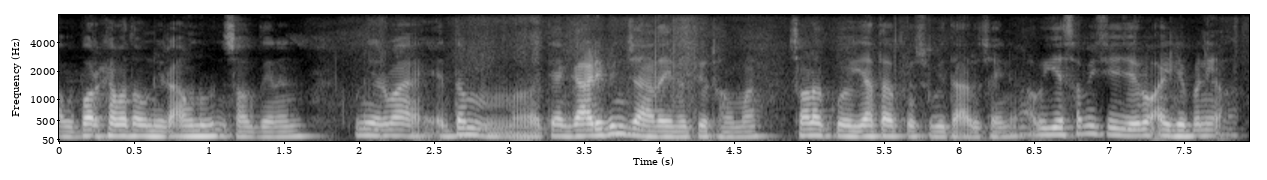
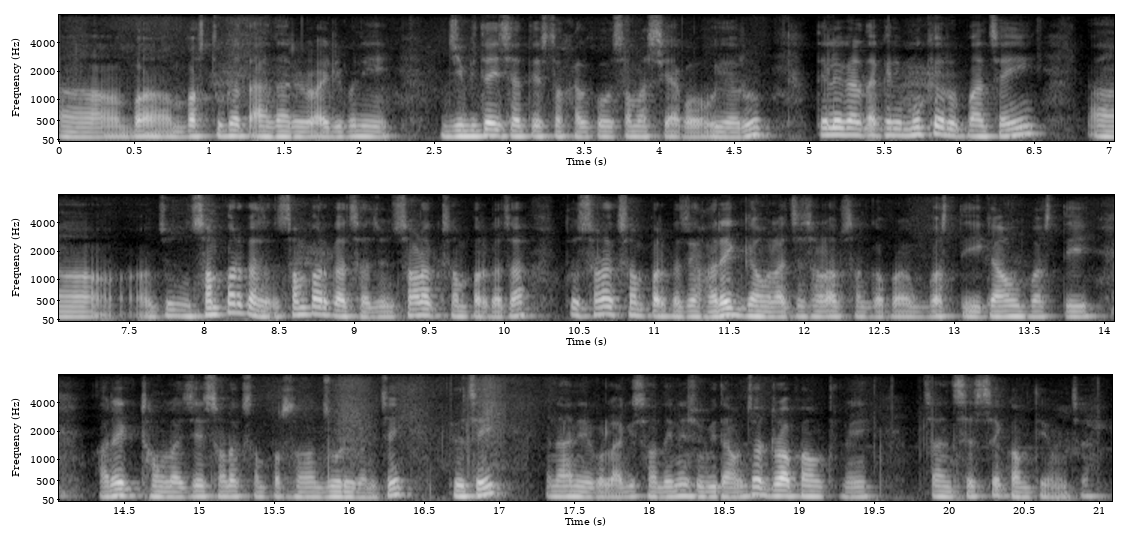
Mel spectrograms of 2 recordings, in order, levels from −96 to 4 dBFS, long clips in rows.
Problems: constant background noise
